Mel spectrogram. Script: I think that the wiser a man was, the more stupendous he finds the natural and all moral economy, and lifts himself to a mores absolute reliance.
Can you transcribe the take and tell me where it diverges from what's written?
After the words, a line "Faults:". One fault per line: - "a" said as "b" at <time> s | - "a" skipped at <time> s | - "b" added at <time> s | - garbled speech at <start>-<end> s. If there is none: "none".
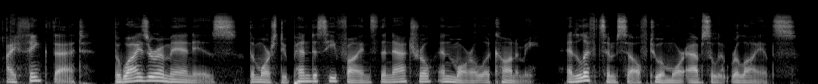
I think that the wiser a man is, the more stupendous he finds the natural and moral economy, and lifts himself to a more absolute reliance.
Faults:
- "was" said as "is" at 1.9 s
- "all" skipped at 4.5 s
- "mores" said as "more" at 6.7 s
